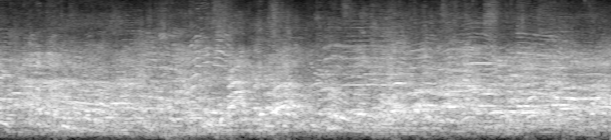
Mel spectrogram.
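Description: A crowd chatters and calls out in an echoing hall.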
